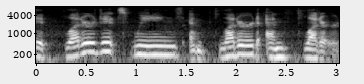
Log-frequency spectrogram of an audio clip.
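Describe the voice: Someone reads a text aloud. It is plain reading aloud.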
